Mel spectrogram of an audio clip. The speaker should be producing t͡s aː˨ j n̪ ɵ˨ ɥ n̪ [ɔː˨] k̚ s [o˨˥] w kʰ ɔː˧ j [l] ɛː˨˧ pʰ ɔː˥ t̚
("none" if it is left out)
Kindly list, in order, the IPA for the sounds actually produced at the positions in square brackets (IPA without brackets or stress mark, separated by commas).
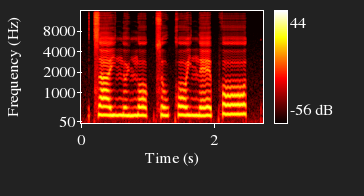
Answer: ɔː˨, o˨˧, n̪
